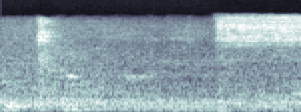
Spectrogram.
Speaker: Sound வருதா? இந்த மாதிரி சவுண்ட் வந்துச்சுன்னா நமக்கு கேஸ் கரெக்டாக வருதுன்னு அர்த்தம்.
